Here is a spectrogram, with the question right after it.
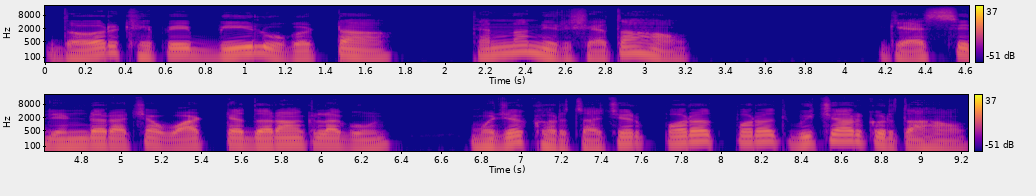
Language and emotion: Goan Konkani, sad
